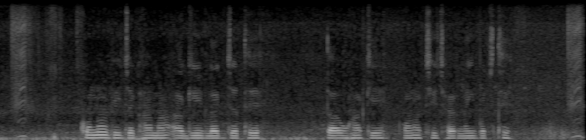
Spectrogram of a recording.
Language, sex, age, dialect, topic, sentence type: Chhattisgarhi, male, 18-24, Northern/Bhandar, banking, statement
